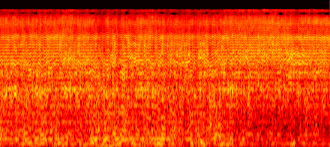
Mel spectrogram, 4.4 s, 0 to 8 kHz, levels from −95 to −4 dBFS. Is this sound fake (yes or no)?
yes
